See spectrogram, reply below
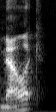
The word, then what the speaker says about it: Malek: It's got Denzel and Rami Malek.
